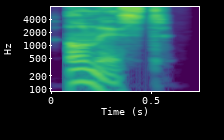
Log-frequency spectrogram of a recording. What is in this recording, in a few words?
"honest", British English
